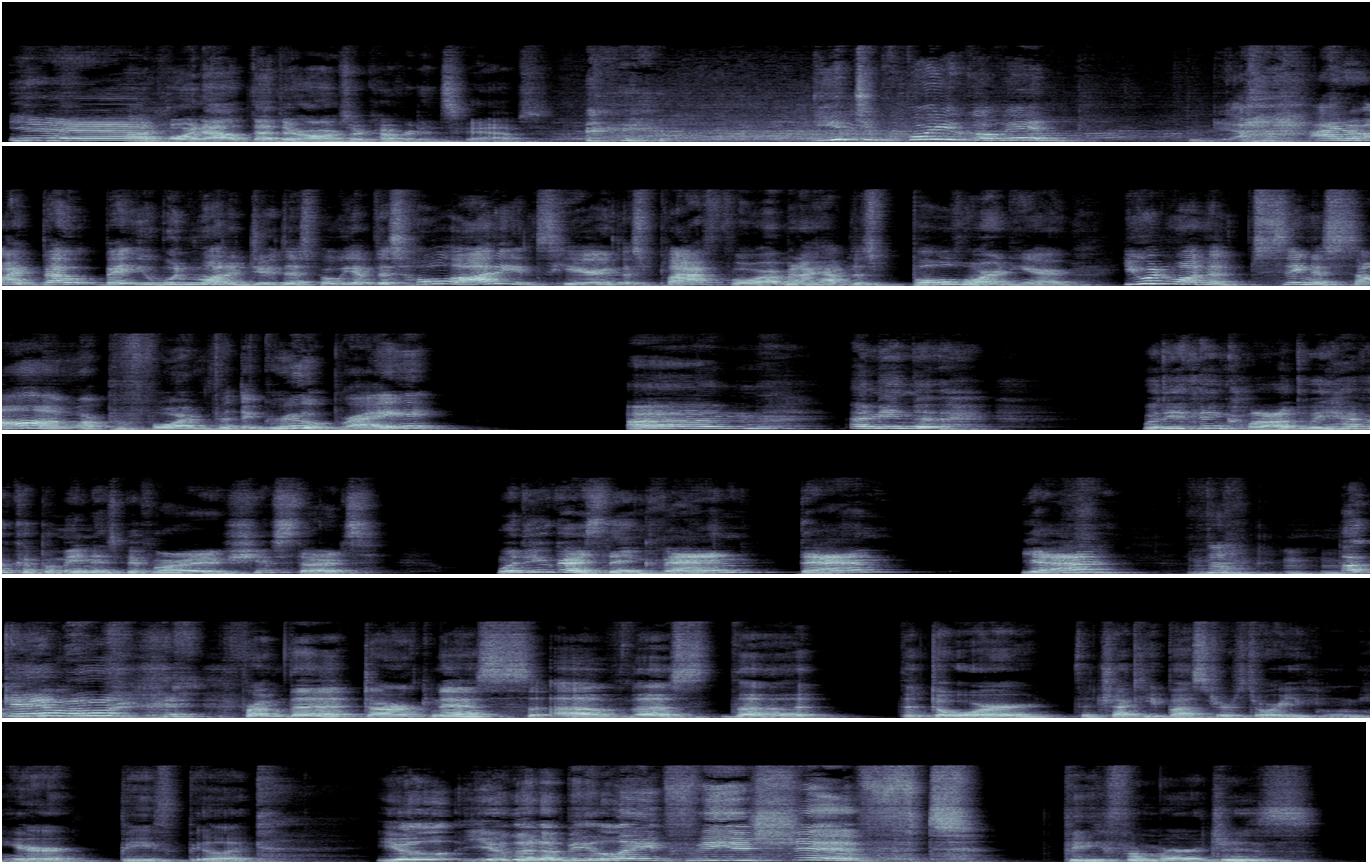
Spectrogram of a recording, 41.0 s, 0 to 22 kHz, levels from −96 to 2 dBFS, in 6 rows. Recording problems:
off-mic speech; far
room echo; very slight; dies away in 0.2 s

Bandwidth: 15 kHz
